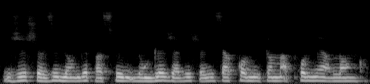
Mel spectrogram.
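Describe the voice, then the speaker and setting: Guest: young woman, dark mellow tone, slightly husky, halting, lots of fillers. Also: sits low, flat delivery, low-quality recording. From Congo. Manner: many fillers and restarts, searching for words. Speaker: entrepreneur interview guest. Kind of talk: hesitant conversational interview answers.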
